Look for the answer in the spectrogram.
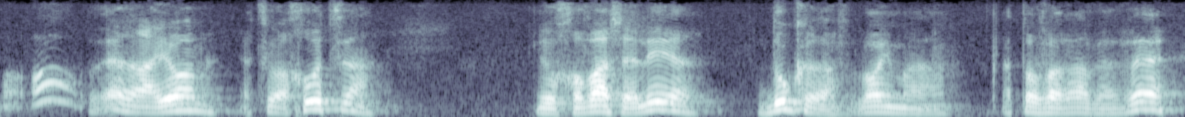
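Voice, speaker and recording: A man preaching a sermon, telling a story in a lively way with colloquial asides. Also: mid-range voice, lo-fi sound.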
